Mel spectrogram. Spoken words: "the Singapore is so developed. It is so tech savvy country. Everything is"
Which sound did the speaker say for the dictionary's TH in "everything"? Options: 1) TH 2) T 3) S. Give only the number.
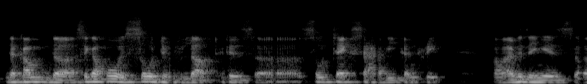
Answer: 2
